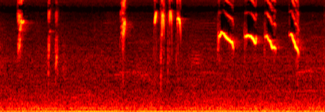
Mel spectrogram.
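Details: Kolibri ninja (konin) in lively song: scattered high sharp chips, then a run of four slurred whistles falling in pitch, over a steady low background hum.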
